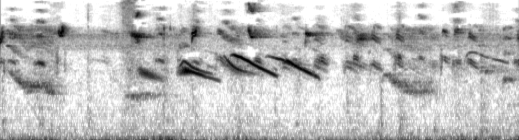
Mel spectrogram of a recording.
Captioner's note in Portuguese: trinca ferro cantando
